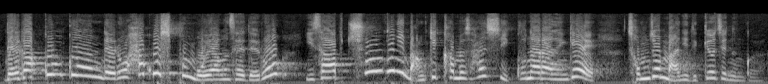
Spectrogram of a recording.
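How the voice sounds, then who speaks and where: A woman in her thirties giving a seminar talk, telling a lively story and acting out her own dialogue. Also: high voice, a little fast, hardly any pauses, low-quality recording. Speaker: invited seminar speaker. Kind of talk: motivational storytelling speech.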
